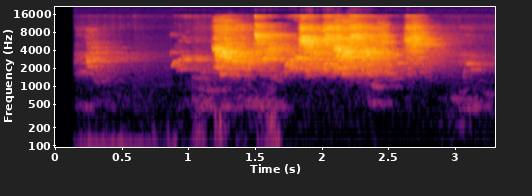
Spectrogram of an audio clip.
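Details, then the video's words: Budgies chirping: bright, high, scratchy warbles and chatter that swell in the middle, over a faint low hum at the start. "Very Beautiful Budgies Chirping Sounds"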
